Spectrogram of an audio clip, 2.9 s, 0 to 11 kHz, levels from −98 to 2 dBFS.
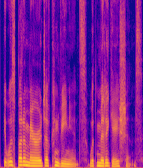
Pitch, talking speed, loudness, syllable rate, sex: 175 Hz, 190 wpm, -16 LUFS, 6.3 syllables/s, female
